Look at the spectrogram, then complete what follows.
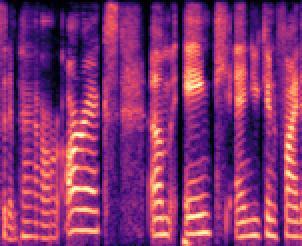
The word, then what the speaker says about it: EmpoweRx: a LinkedIn page it's empower X and we pronounce it empower our X Inc and you can find it through any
